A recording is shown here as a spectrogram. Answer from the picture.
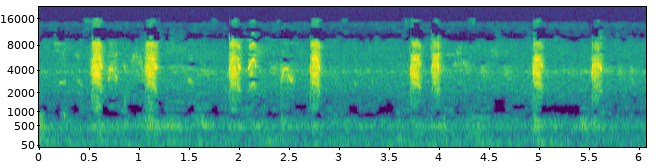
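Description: Small bird chirping: about ten short, high-pitched chirps, some in quick pairs, spaced unevenly over faint background hiss.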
